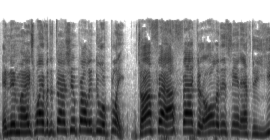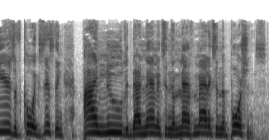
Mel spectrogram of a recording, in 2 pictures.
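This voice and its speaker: A man with a high voice riffs casually in a slangy, conversational way. He comments as a parent, spinning stories with comic mock indignation. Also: moderate pace.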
